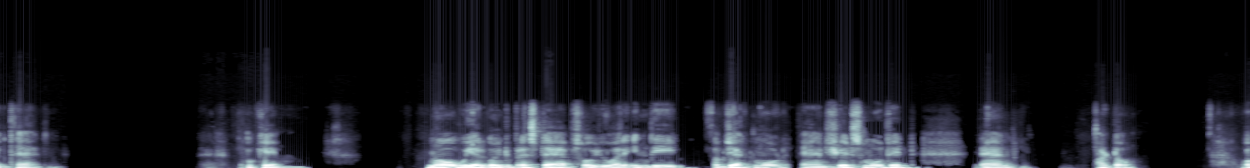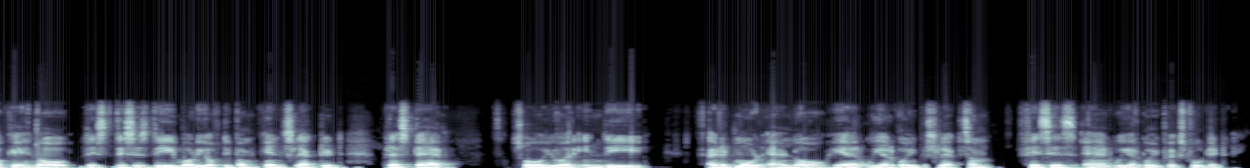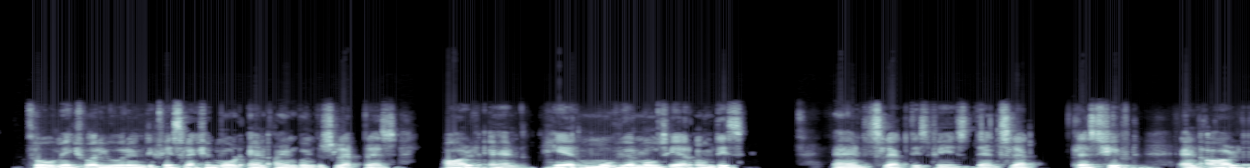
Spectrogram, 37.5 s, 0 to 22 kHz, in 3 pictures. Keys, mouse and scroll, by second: 1.8 s, 3.9-4.3 scroll down 1, 4.3 click, 4.8-5.4 scroll down 3, 5.4-6.5 middle drag, 6.5 Tab, 7.0-7.6 scroll down 4, 7.6-8.9 middle drag, 9.5 right click, 9.9-11.1 scroll up 3, 11.1 click, 11.5 click, 12.1 scroll up 1, 12.2-13.4 middle drag, 13.4-13.8 scroll down 4, 14.0 scroll up 1, 14.1-15.6 middle drag, 15.6 click, 18.1 Tab, 18.8 scroll down 1, 19.3-22.0 middle drag, 22.0-22.9 scroll up 2, 22.9-26.0 shift+middle drag, 27.8 click, 28.5 scroll up 1, 34.8 alt+click.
